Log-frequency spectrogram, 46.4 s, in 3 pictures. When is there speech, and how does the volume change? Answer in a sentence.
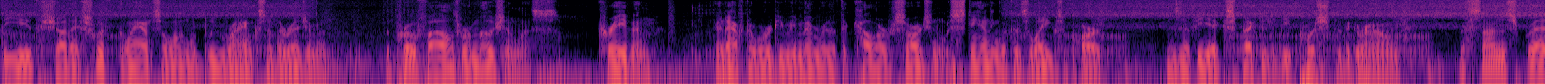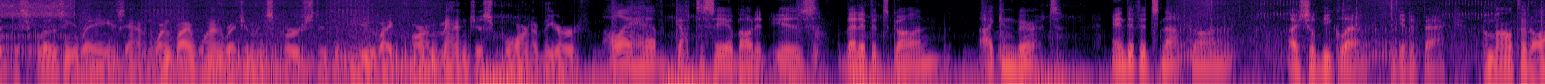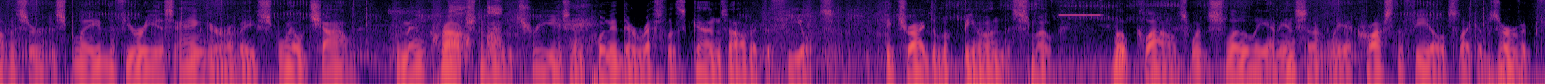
You can hear the speech from 0.0 to 46.3 s, at a steady volume.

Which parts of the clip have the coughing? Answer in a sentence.
You can hear the coughing from 34.8 to 36.0 s.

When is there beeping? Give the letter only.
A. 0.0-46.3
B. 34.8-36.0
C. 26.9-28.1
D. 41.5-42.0
D.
